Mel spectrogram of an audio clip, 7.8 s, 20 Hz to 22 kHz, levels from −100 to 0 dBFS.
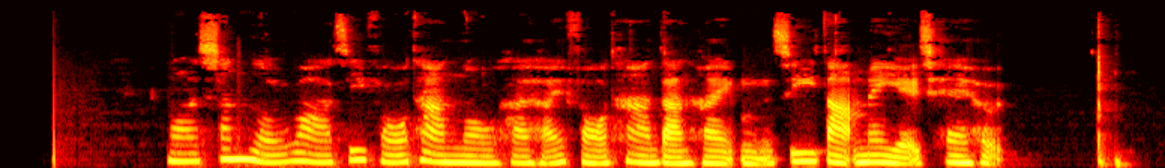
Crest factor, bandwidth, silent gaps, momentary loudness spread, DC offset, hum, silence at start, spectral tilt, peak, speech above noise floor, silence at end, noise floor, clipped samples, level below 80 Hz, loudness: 18 dB; 16 kHz; none; 13 LU; under 0.1%; none; 1.15 s; -5.5 dB/octave; -6 dBFS; 51 dB; 0.25 s; -72 dBFS; under 0.1%; -60 dBFS; -22 LUFS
